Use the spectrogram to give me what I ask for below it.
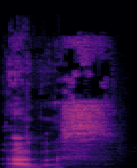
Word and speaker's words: agus: would be ish but i'm pronouncing it as broad what's up with that well in this context this is a shortened form of the irish word for and just agus why it shortened who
